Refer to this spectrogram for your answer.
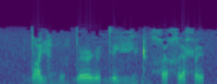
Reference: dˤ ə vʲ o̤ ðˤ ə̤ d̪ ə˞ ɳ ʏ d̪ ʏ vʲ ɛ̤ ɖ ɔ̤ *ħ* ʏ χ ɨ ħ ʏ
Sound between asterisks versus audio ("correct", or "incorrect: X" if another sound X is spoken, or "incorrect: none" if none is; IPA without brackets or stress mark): incorrect: χ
